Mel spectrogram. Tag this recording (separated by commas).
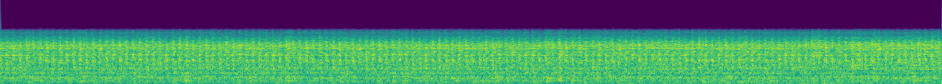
outside, urban or man-made, inside a small room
